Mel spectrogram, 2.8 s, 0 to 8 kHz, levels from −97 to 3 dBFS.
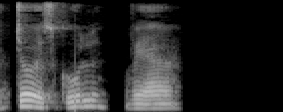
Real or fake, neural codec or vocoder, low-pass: fake; vocoder, 24 kHz, 100 mel bands, Vocos; 7.2 kHz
